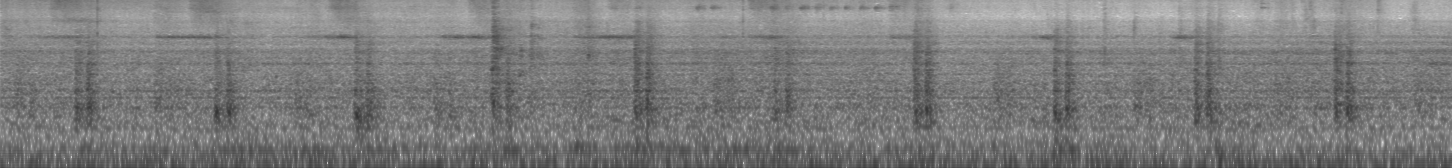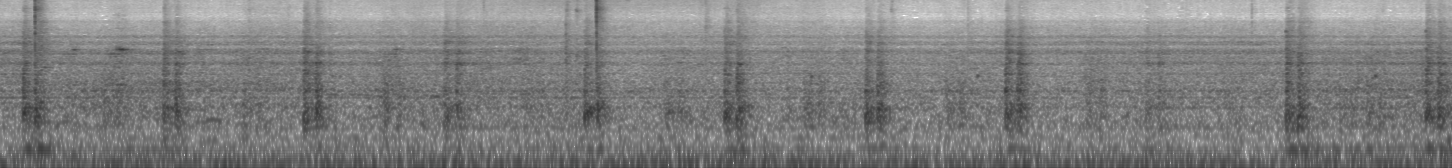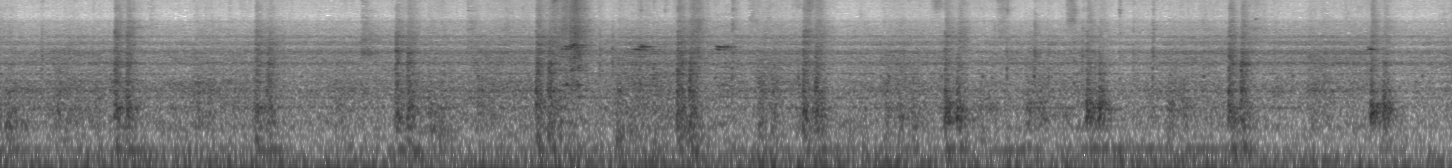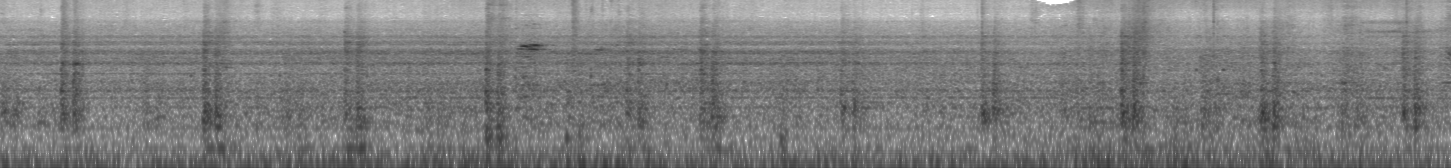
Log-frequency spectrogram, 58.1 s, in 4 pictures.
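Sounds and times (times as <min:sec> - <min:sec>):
train low rumble: 0:00.0 - 0:58.0
wheels clacking over rail joints: 0:00.7 - 0:08.2, 0:20.1 - 0:26.2, 0:32.6 - 0:52.3
high wheel squeals: 0:01.6 - 0:02.2, 0:04.4 - 0:05.0, 0:05.8 - 0:06.4.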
